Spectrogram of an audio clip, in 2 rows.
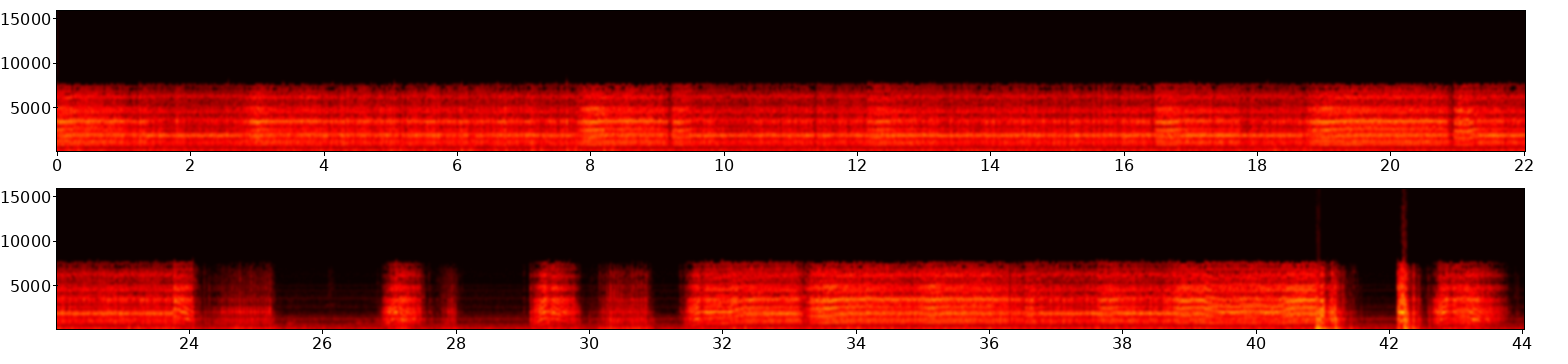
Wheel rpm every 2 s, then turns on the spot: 230, 230, 230, 230, 230, 230, 230, 230, 230, 230, 230, 150, 10, 20, 30, 110, 220, 230, 230, 220, 80, 40.
24-30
